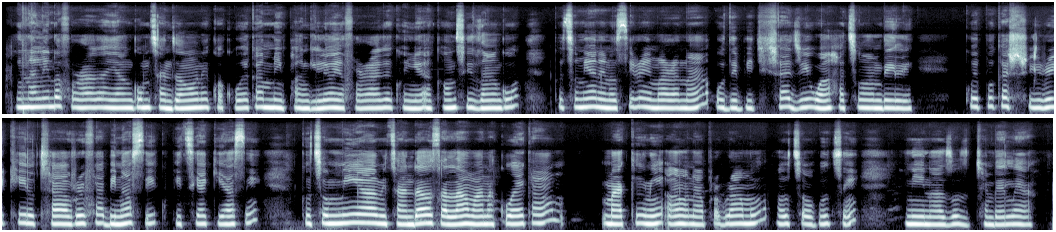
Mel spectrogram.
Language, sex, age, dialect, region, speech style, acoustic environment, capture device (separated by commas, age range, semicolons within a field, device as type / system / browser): Swahili, female, 18-24, Kenya - Mombasa, Kenya, relaxed, people talking; silence, mobile / Linux / Chrome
